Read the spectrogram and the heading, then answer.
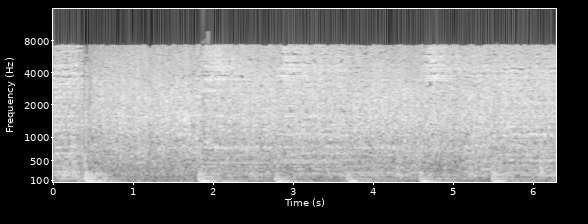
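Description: A live audience in Las Vegas roars and applauds at the end of a song on a 1955 live album, in a dense, steady wash of noise, punctuated by regular low thumps about once a second, like rhythmic stomping or clapping. No voices stand out.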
